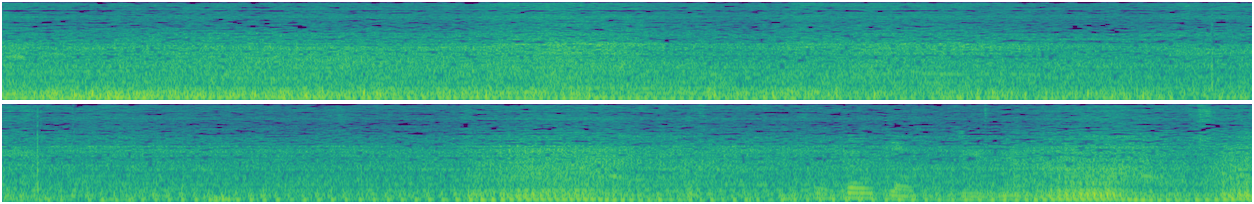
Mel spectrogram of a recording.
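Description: Small motor scooter engine running steadily while riding along a street, getting louder near the end.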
